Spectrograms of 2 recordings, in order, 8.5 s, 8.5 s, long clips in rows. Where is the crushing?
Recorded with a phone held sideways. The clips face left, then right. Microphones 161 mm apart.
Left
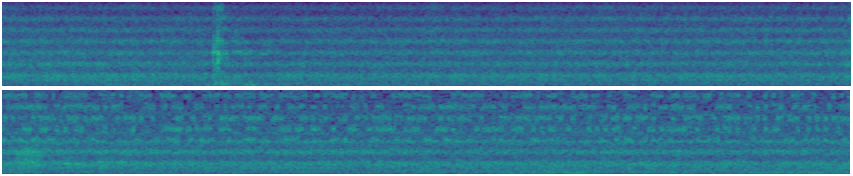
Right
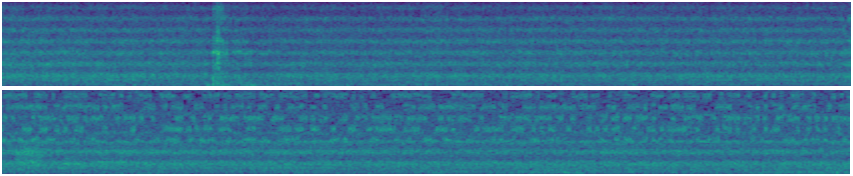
45° right (ahead or behind), 4.5 m.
